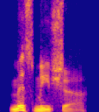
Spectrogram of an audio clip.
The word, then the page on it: mismeasure: British English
